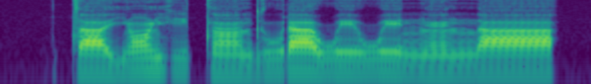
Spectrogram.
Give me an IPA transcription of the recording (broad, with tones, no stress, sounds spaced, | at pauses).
t a˧ j ɔ̃˦ j i˧ t ã˧ d u˦ ɾ a˦ w e˦ w e˦˨ n ɛ̃˧ n a˦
